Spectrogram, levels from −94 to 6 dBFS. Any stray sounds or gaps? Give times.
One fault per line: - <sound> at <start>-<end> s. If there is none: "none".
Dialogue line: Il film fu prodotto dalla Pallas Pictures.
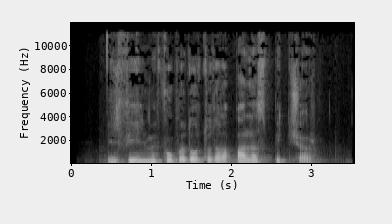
none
